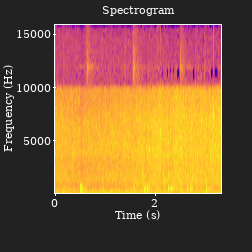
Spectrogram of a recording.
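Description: Onions sautéing in a little oil for a Visayan chicken in coconut dish, a loud continuous close sizzle broken by repeated scraping stirs of a spatula against the pan.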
